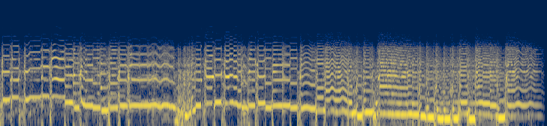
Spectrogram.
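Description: Electric guitar through a Boss Katana amp with delay and reverb added, playing a distorted, effects-laden melodic line that rings on continuously and loudly with echoing repeats and no talking.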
